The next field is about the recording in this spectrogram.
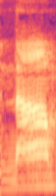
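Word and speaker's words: name: वाय ही पढ़ते हैं ई है तो ए को ए ही पढ़ेंगे नाम ऐसे नेम ए को ए पढ़ेंगे आई है तो आई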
